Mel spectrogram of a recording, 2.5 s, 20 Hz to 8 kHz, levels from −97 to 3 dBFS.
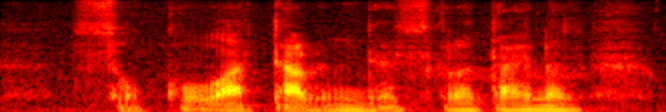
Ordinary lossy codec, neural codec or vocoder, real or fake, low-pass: none; none; real; none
